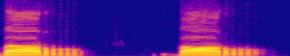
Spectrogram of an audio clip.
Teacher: র সাকিন তার ডানে জবর, মোটা আওয়াজে পড়বো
